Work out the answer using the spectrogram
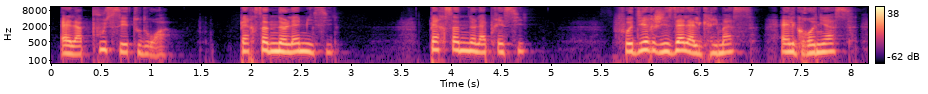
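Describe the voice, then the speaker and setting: A woman tells a tale aloud with a rhythmic, playful delivery and shifting tempo. Her voice sits fairly high. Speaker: storyteller. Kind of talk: spoken storytelling.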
